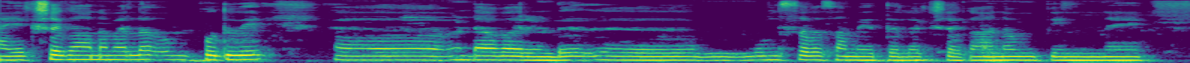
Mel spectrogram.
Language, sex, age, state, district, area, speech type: Malayalam, female, 18-30, Kerala, Kasaragod, rural, spontaneous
